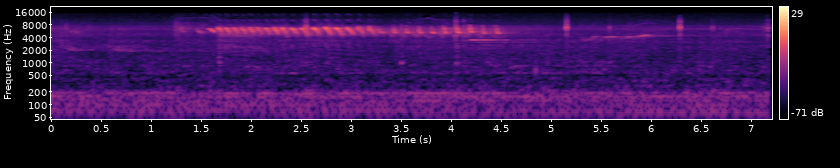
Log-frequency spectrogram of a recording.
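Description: A wild bird's high-pitched, rapid trill of short notes, about seven a second for roughly three seconds, followed by a brief rising whistle, over a steady low rumble.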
